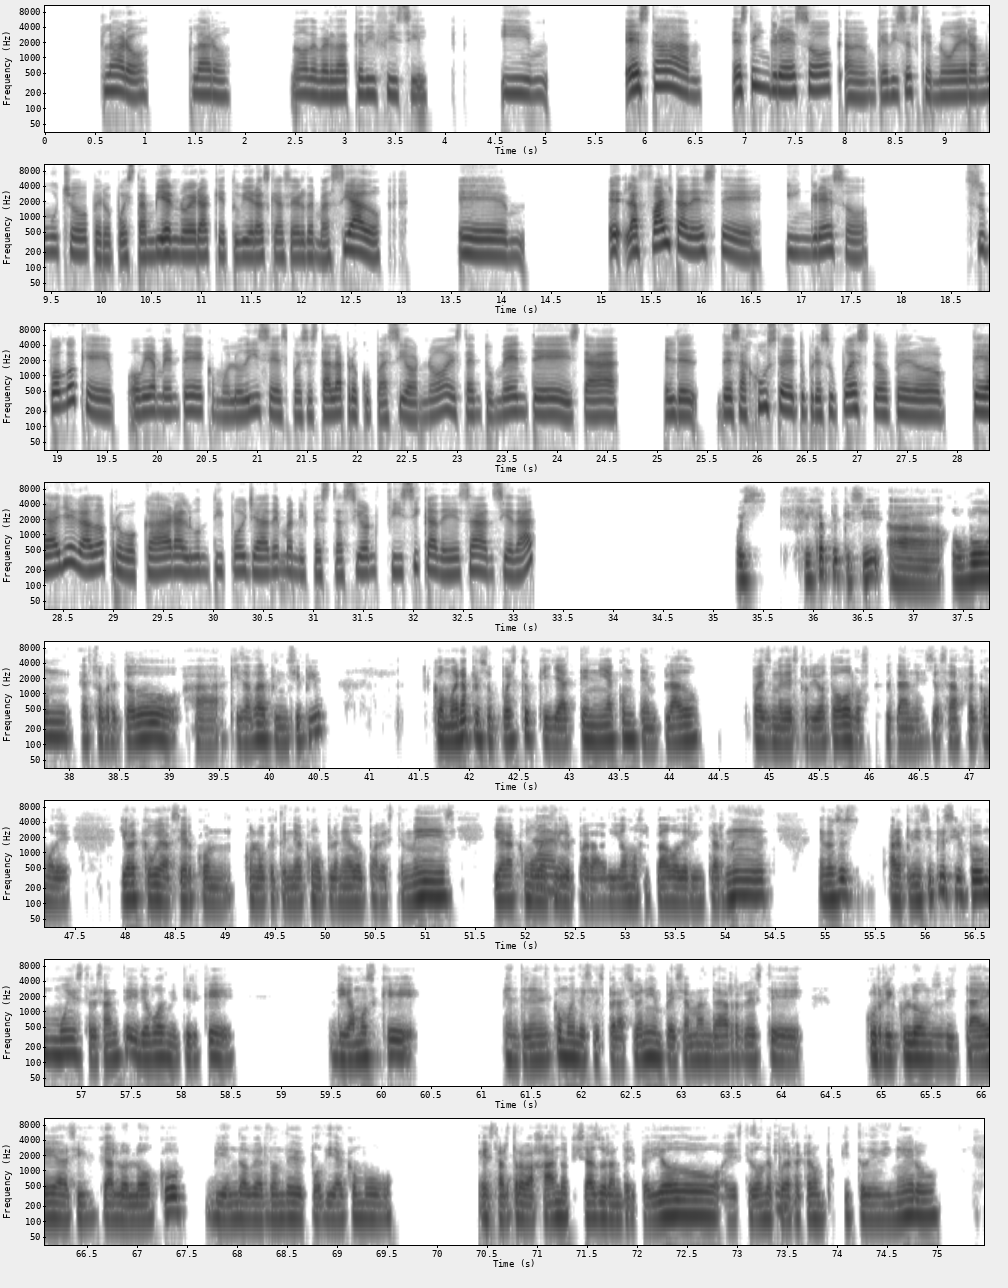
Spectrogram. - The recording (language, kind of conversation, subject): Spanish, advice, ¿Cómo puedo reducir la ansiedad ante la incertidumbre cuando todo está cambiando?
- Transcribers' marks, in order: none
